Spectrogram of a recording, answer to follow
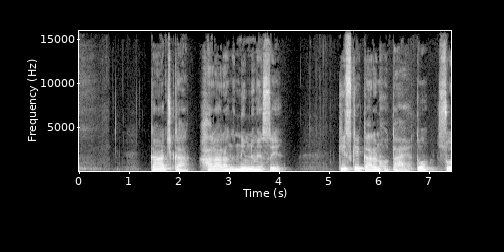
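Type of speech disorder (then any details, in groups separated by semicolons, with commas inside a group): None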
